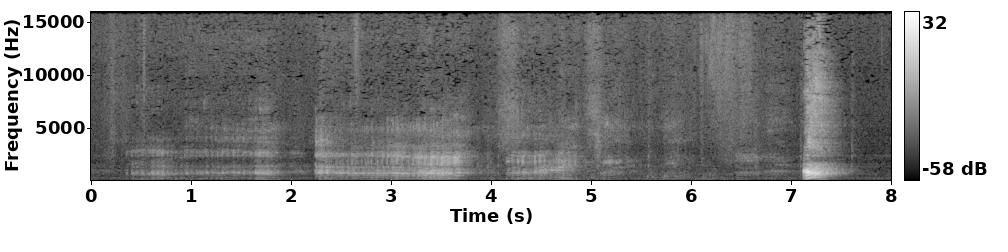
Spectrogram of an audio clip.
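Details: James the bulldog with his pillow: low rumbling growls in uneven bursts through the first five seconds, quieter grumbling after, then one sharp loud bark near the end.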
